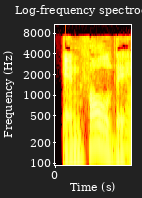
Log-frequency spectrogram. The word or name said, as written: infolding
